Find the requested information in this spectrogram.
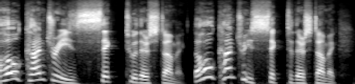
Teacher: the faster we go the smaller the Z the bigger the S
